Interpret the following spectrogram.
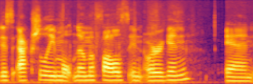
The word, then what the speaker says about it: Oregon: It drives me crazy when I hear people pronounce it that way. It's not Oregon, it's Oregon.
